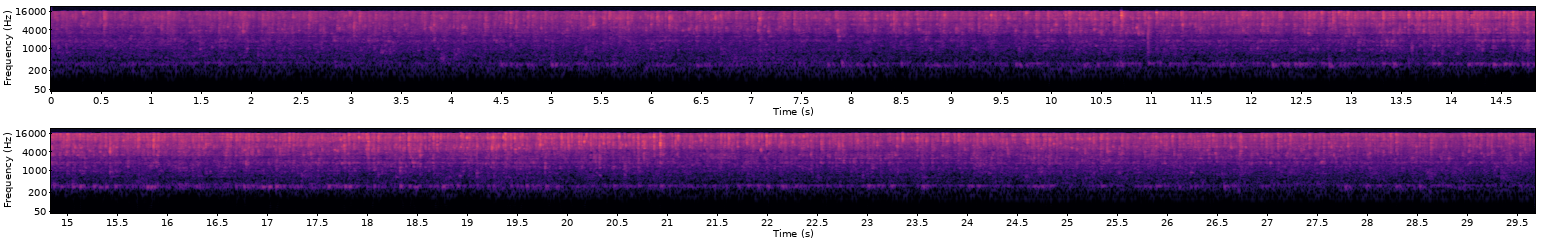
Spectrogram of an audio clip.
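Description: Water trickling and splashing in a tiered ceramic-pot garden fountain, spilling from one pot into the next. It grows louder toward the middle and eases off again near the end.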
